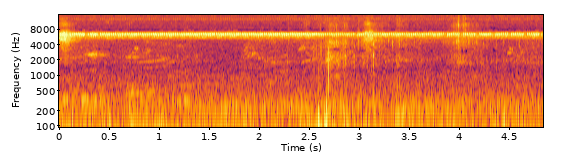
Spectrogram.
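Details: A white cricket gives a steady, high-pitched trill that holds one unbroken note throughout.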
